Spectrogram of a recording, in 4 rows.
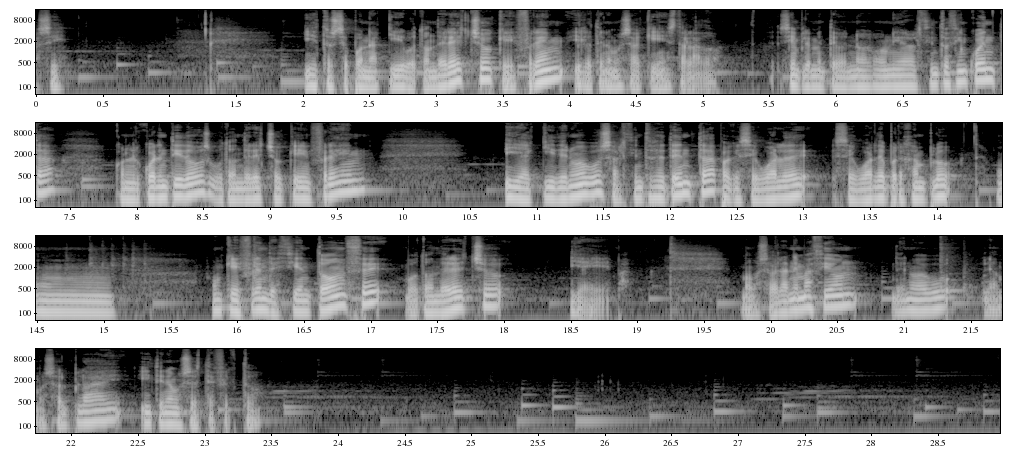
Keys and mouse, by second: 2.7 right click, 3.4 click, 5.5 click, 8.0 right click, 9.5 click, 13.6 click, 14.9 KP_1, 16.1 Return, 16.9 right click, 19.1 click, 20.7 click, 23.5 right click.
